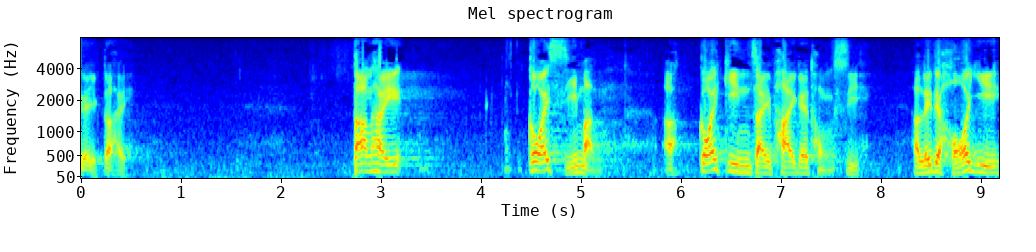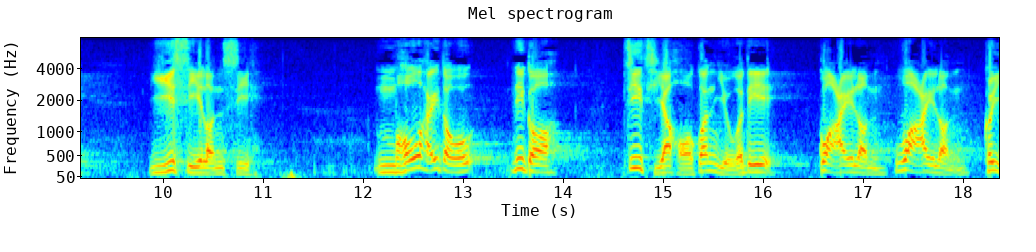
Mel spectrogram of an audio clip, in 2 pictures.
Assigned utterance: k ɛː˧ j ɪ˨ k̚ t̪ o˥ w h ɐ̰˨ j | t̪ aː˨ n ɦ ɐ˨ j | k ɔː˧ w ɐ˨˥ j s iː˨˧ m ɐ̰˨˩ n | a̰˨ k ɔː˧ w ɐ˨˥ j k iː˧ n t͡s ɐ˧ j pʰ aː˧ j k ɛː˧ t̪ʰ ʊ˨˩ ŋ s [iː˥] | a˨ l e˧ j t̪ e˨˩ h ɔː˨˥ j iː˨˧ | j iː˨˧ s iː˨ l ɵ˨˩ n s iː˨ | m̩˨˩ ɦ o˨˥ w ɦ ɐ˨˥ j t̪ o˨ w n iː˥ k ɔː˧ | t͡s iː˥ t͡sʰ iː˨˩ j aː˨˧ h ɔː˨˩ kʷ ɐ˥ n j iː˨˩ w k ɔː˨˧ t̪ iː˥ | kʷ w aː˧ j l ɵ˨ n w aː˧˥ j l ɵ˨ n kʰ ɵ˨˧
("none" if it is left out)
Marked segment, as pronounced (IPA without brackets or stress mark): iː˨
